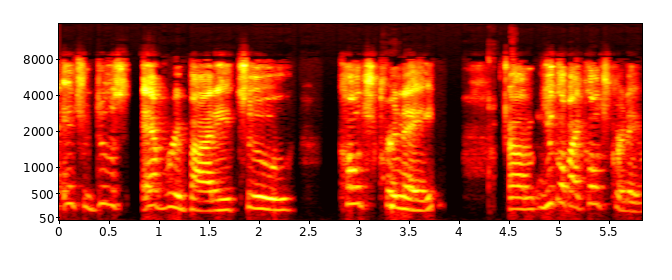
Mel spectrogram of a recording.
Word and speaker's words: Crenee: My sister's name is Renee, and Coach Crenee rhymes with Renee.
